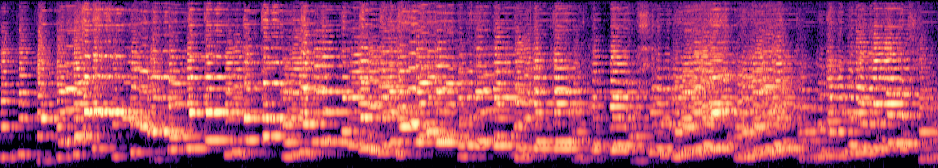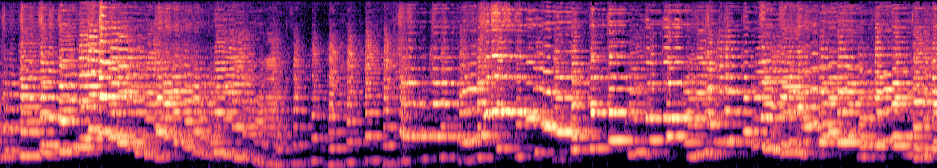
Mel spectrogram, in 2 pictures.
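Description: Flute and B-flat clarinet duo playing quick, busy running lines in interplay, starting together right after a short pause. About two-thirds of the way through, the clarinet drops into its low register and the music is briefly quieter before the fast runs pick up again.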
